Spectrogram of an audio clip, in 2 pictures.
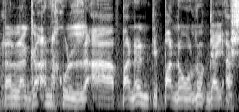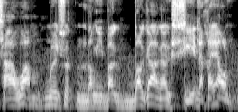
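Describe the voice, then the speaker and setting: A man's voice: medium pitch, unhurried, few pauses, close to an everyday voice. A man playing an opinionated older father who goads his married son in a family audio drama. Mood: goading. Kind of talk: Ilocano family radio-style drama acting.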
